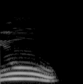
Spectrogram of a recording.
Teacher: दोनों होठों के अधूरे मिलने से वाव होता है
